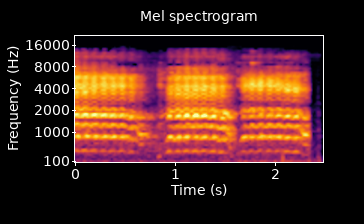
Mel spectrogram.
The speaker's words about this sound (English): We're now off to see an animal renowned for its escapology skills, the goat.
